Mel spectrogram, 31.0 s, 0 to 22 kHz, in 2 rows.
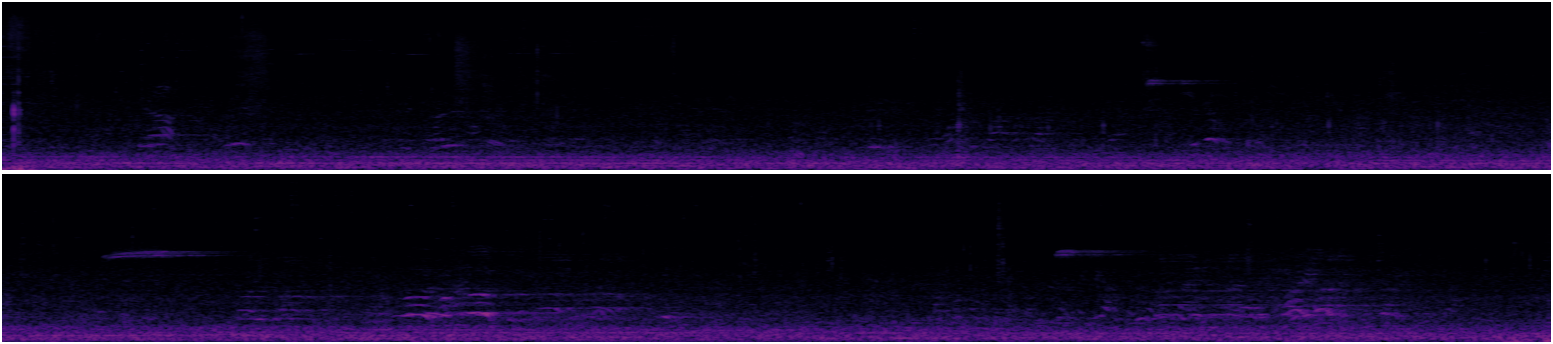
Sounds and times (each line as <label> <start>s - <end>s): water polo practice 0.0s - 30.9s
